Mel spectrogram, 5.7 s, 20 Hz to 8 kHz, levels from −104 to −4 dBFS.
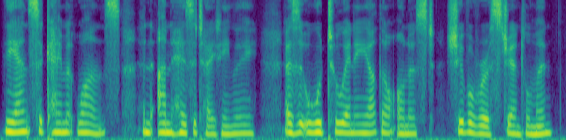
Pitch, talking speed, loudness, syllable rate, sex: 185 Hz, 170 wpm, -20 LUFS, 6.1 syllables/s, female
